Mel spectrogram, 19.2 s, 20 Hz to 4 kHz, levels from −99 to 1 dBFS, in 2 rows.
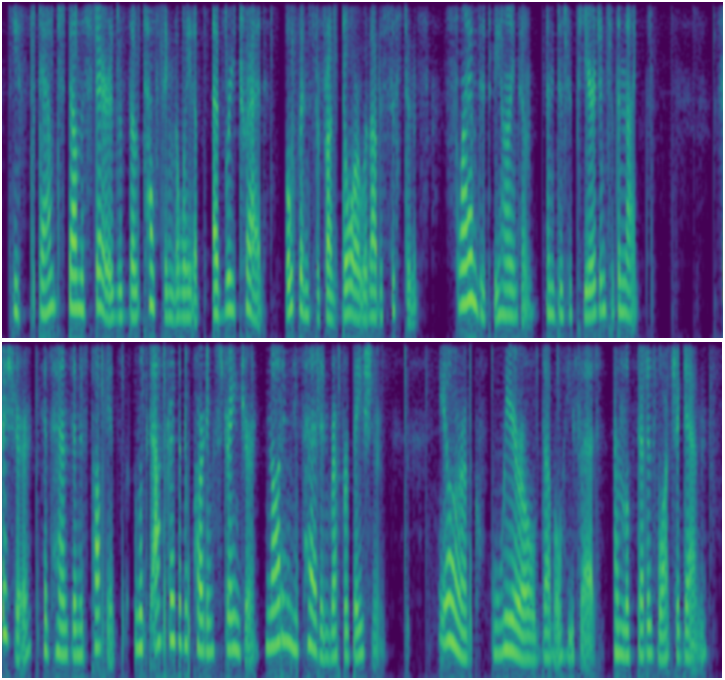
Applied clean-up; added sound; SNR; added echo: neural separator model SepFormer WHAMR!.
